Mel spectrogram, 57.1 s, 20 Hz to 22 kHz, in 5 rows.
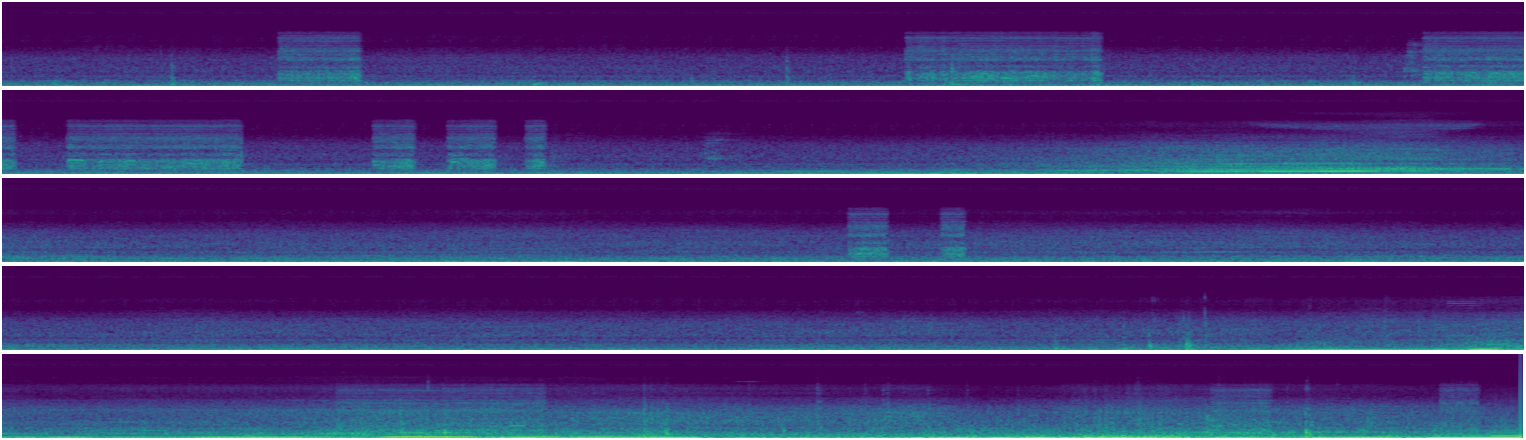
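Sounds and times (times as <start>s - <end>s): car idling rumble: 0.0s - 17.2s
short bursts of noise: 6.8s - 8.4s, 10.6s - 13.3s, 48.0s - 50.2s, 53.7s - 57.0s.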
